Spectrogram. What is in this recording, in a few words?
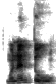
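"menentu", Malay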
